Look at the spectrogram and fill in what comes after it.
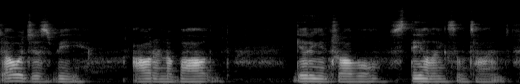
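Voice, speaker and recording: A woman at a moderate pace. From Romania. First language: Romanian. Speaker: vlogger. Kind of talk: personal testimony. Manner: halting.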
